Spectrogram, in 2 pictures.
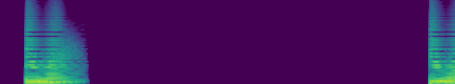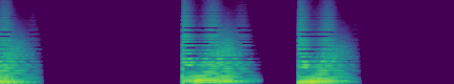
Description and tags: TechDub Stabs
tight-as lovely stabs that sound rad and forboding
